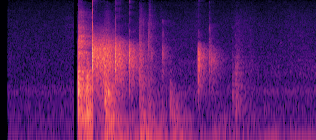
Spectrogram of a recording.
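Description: Pool balls break and clatter loudly across a table.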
